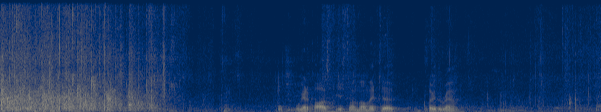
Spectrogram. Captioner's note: applause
